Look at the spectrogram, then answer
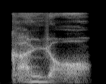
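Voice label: "干扰", Mandarin Chinese; HSK; HSK6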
